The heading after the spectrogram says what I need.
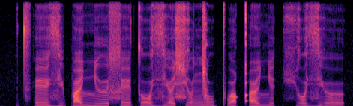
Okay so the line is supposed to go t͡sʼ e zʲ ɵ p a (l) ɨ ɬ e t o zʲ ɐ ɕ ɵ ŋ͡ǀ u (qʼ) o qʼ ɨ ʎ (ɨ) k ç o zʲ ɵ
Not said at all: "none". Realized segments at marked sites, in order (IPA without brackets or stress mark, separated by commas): ʎ, pʼ, e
